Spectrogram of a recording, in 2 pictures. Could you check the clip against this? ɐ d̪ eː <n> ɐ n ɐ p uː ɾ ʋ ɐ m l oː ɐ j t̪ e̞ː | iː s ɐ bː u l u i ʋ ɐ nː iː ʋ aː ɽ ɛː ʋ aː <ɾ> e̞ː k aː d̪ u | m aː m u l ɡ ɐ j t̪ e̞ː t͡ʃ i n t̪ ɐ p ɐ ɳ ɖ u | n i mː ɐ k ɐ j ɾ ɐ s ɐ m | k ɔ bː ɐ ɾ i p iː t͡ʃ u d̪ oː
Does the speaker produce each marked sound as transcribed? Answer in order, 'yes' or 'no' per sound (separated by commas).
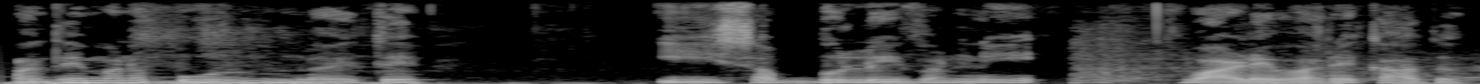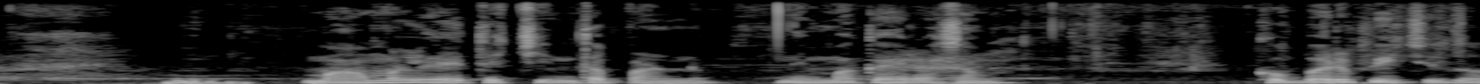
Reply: no, yes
